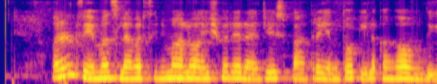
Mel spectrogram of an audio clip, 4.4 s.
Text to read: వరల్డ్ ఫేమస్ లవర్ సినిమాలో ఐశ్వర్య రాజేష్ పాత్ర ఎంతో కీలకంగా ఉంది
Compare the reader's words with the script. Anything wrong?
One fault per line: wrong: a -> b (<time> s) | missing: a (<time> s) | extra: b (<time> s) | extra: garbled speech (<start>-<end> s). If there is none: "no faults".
no faults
